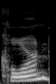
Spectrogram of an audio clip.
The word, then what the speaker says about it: Khorne: Nope, it's spelled K-H-O-R-N-E. – Oh, but it still sounds like corn, like maize. – I did not mispronounce it. I pronounced it 100% correctly. It sounds exactly like the food and or band.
